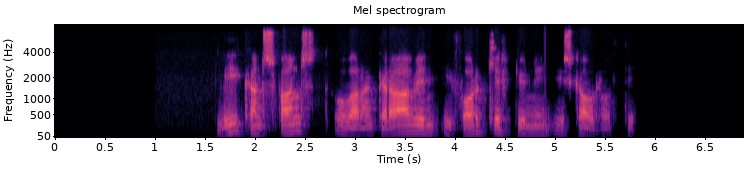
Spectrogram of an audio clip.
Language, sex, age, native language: Icelandic, male, 30-39, Icelandic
